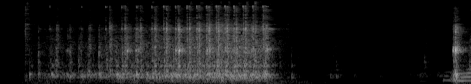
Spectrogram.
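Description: A sewing machine stitching a seat-cushion piece for a dhoti salwar runs in a steady, fast mechanical whir for about two and a half seconds, then stops, followed by a few faint clicks and a short knock at the end.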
